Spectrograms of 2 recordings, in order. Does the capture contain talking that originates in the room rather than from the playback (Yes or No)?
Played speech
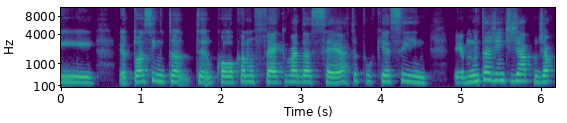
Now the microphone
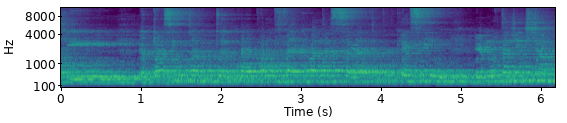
Yes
